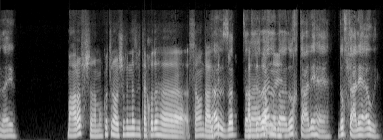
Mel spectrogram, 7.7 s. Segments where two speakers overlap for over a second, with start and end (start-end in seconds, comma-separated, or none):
4.2-5.8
